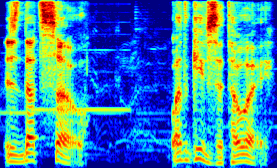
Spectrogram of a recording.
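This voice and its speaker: A man's voice: mid-range voice, lively intonation, unhurried, gravelly, slightly rough, soft background music, pitched above the performer's own voice, heavily acted. A man voicing a stoic, guarded soldier who speaks in a serious, restrained way in a fantasy audio drama. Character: stoic, guarded male soldier focused on his mission.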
